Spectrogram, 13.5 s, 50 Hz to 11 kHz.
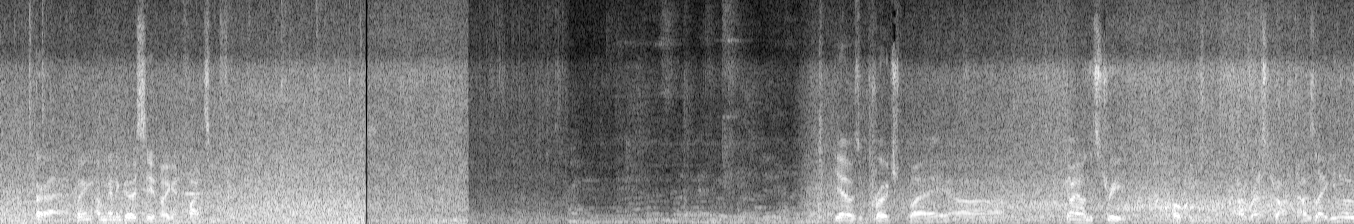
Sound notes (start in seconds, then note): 3.0 cars driving; 5.8 restaurant music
